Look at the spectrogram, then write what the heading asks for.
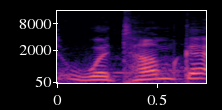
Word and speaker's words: Wetumpka: I bring you greetings from, as was properly pronounced, Wetumpka, Alabama.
